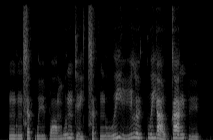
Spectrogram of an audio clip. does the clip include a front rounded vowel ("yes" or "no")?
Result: yes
